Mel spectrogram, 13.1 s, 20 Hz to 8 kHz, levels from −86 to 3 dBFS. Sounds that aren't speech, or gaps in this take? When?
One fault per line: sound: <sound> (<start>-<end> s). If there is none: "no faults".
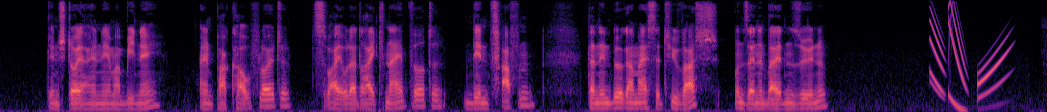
sound: chirp (11.6-12.7 s)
